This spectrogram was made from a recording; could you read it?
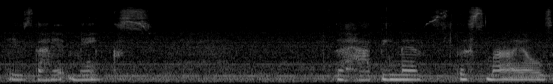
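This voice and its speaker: Woman playing a hushed, slow-talking comforting mother. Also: creaky, full character voice. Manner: soothing, tender, reassuring, hushed with whispery stretches. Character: gentle comforting mother soothing her hurting child. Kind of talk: soft-spoken ASMR roleplay. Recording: loud background noise with low rumble.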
